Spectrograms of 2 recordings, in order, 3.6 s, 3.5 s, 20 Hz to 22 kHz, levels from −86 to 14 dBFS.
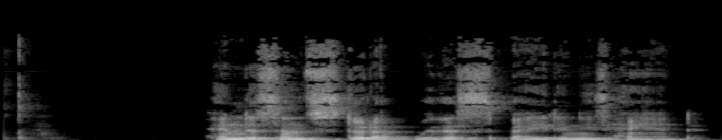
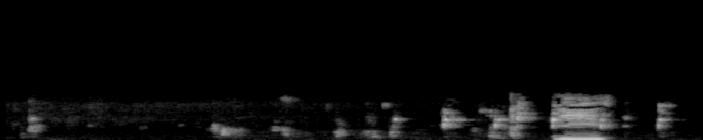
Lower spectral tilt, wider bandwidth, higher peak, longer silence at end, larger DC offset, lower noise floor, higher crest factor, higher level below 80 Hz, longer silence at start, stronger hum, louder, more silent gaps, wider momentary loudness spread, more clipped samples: first, -5 dB/octave vs -2 dB/octave; first, 16.5 kHz vs 7.4 kHz; about the same, -2 dBFS vs -2 dBFS; about the same, 0.15 s vs 0.15 s; neither; first, -90 dBFS vs -70 dBFS; about the same, 18 dB vs 22 dB; first, -50 dBFS vs -64 dBFS; about the same, 0.1 s vs 0.15 s; neither; about the same, -19 LUFS vs -18 LUFS; neither; second, 8 LU vs 25 LU; neither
